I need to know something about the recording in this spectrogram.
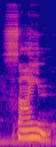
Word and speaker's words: sign: जी साइलेंट कहाँ कहाँ सकता है, जैसे ये रिजाइन, आप रिजाइन दे रहे हो, साइन, इन सब में जी साइलेंट है।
